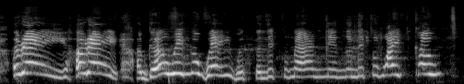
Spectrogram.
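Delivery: high, giddy singsong hooray; giddy cheer. Acted. Old star cheering her own exit, giddy and high. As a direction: cheer like being carted off happily.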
